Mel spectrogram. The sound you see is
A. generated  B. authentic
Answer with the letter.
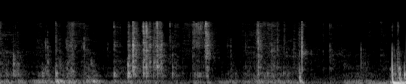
B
